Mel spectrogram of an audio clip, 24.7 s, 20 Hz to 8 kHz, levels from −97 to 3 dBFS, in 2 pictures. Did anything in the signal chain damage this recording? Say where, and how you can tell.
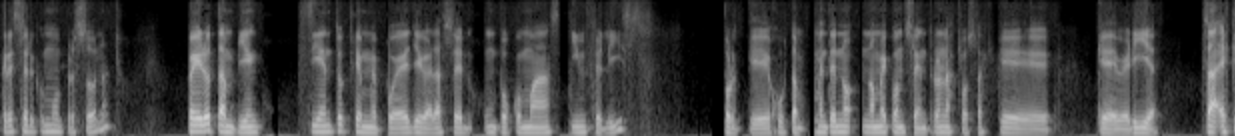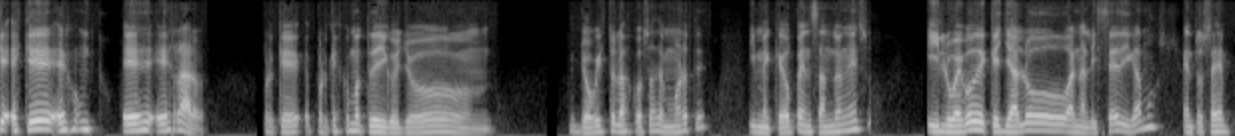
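Yes. In call processing, the sound is chopped by the voice detector at 0.2–3.1 s, 4.7–7.2 s and 9.1–15.0 s, with stretches swapped for synthetic fill, likely from discontinuous transmission.

Comfort noise replaces the background at 17.3–18.0 s, 19.5–21.7 s and 24.0–24.2 s. Featureless noise substitutes the real background, about 14 dB quieter at first, likely generated receiver-side.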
